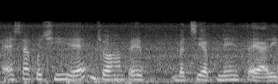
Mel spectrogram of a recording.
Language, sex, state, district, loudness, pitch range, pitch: Hindi, female, Gujarat, Gandhinagar, -16 LUFS, 205-230 Hz, 215 Hz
